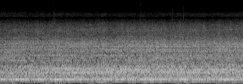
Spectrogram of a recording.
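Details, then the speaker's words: Small air-ride compressor on the Slambretta scooter build, run through relay and pressure switch from a big battery, building pressure until the switch cuts off at about 120 PSI: steady even motor drone, constant mid hum, working normally. "so that's working well you can see there yeah it's about 120 PSI so that switch has cut that off now and that is all pressurized"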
